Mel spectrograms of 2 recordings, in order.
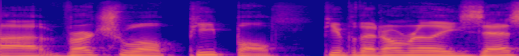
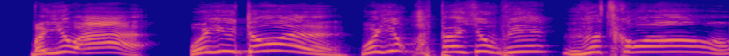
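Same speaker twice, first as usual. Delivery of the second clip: put-on very high, childish eight-year-old kid voice. Mocking how two guys talk, imitating talking like an eight-year-old. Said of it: "why do they talk like they're eight years old?".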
